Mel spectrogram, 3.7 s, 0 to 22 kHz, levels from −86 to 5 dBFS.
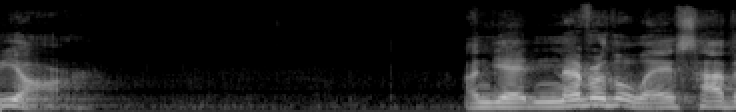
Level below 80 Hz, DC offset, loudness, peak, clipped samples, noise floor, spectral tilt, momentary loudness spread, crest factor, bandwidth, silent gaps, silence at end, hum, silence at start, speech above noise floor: -78 dBFS; under 0.1%; -29 LUFS; -10 dBFS; under 0.1%; -71 dBFS; -5.5 dB/octave; 13 LU; 22 dB; 17.5 kHz; none; 0 s; none; 0 s; 42 dB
